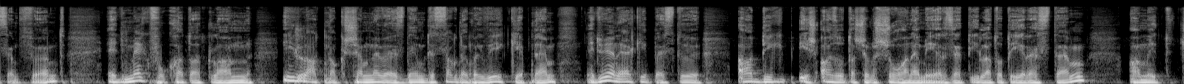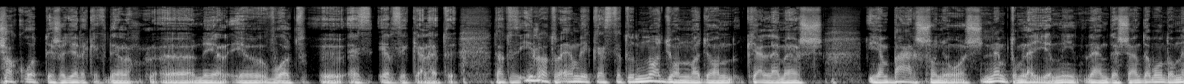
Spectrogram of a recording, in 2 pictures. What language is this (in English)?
Hungarian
